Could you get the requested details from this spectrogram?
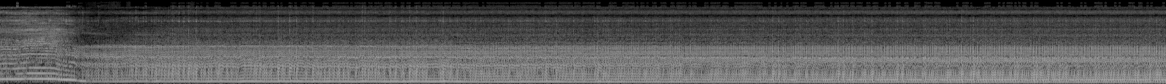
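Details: Traxxas T-Maxx 3.3 pull-start nitro engine, cold start after replacing the front and rear engine bearings: fires up and settles into a steady, high buzzing idle. The earlier crunchy grinding noise from a bad rear bearing is gone. Normal idle.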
